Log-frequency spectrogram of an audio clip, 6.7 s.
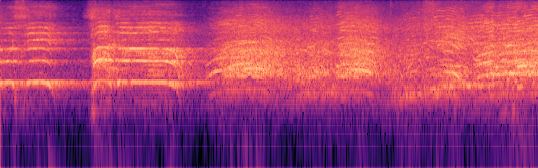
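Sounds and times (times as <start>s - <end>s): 
shouted phrases: 0.0s - 6.7s
large crowd chanting at a street protest: 2.6s - 6.7s.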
